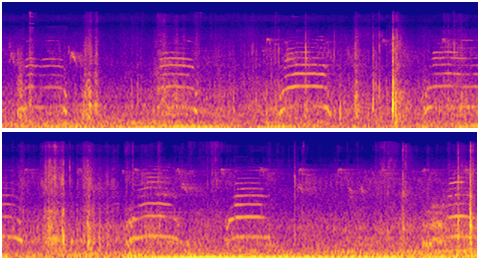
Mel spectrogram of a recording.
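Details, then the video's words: A tuxedo cat gives a long run of bright, arching meows, each brief and similar, repeated roughly every one and a half seconds over a constant low background rumble. "The tuxedo cat is very cute and has a wonderful meow."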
